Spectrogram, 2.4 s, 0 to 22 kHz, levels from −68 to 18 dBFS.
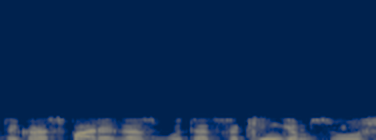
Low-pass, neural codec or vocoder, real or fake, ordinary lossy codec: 3.6 kHz; none; real; MP3, 24 kbps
